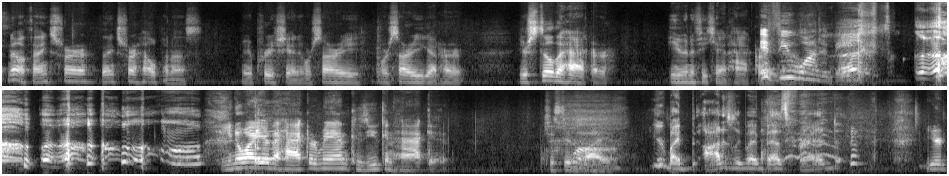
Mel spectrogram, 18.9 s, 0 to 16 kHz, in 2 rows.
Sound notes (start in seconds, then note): 9.1 imitates sobbing; 16.2 nasally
